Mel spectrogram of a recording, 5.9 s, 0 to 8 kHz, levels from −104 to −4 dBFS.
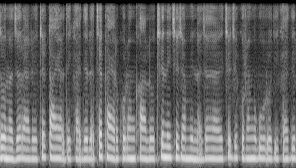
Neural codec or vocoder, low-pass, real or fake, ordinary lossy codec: codec, 16 kHz in and 24 kHz out, 1 kbps, XY-Tokenizer; 7.2 kHz; fake; none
